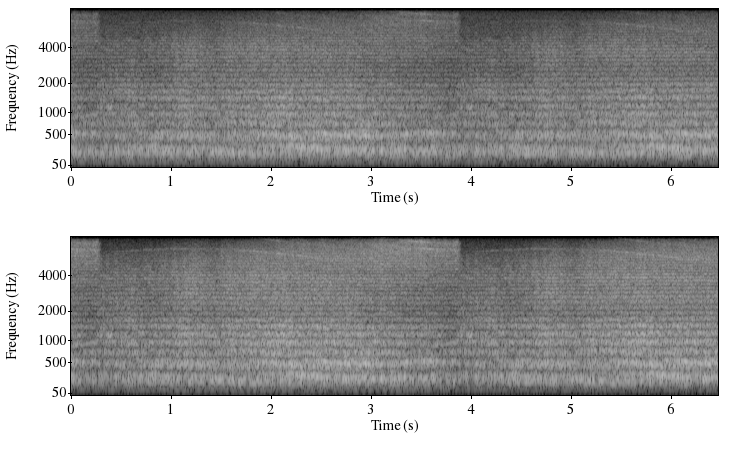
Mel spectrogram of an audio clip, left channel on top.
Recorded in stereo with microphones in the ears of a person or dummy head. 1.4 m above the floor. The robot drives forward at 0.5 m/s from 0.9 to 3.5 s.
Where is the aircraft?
5° right (ahead or behind); by 6.5 s 15° right (ahead or behind).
